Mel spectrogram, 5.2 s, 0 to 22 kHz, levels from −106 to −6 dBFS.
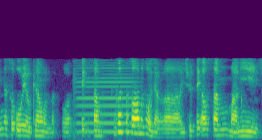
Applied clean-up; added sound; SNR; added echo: none; Bowed string instrument; 12 dB; none.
